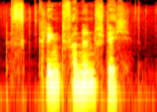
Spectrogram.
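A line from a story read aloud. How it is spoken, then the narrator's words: Quiet. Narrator (German): sagte leise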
